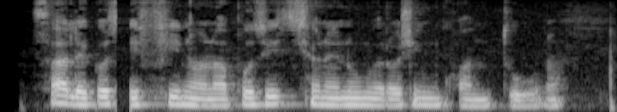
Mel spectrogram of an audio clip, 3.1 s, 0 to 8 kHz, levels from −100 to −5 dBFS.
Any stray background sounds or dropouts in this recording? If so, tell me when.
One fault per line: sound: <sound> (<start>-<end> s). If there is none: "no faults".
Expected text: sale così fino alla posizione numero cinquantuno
sound: dropout (0.6-0.7 s)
